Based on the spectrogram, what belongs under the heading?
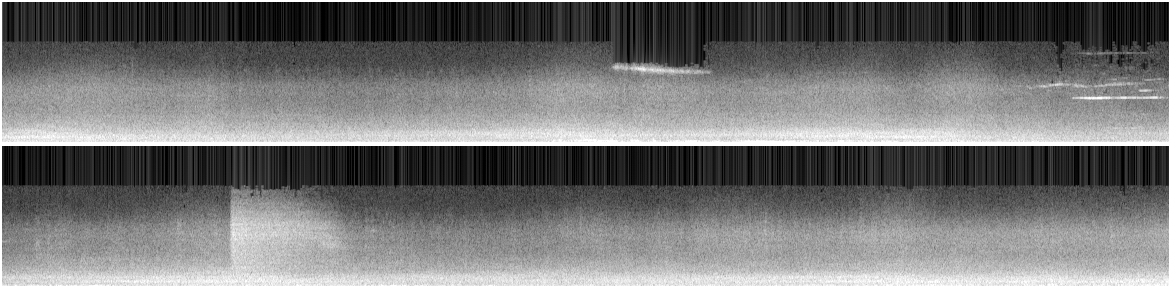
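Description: BNSF coal train's hopper cars rolling past: a steady rumble of steel wheels on rail, mixed with city traffic, with a short hiss of air a little past the middle.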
